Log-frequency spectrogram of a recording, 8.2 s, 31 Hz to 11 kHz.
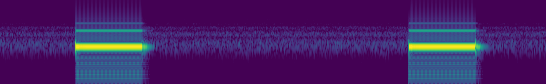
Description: Telephone call progress tone (single-tone plan, as in most of Europe), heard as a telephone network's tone, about 420 Hz, 1 s on and 4 s off. Ringback tone.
